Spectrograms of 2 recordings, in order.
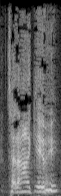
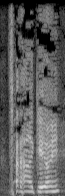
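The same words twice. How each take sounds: First: Playful rising "자랑할게요" repeated with the same lilt; teasing boast again. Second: Playful rising "자랑할게요" announcing a boast; teasing boast. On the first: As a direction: keep teasing the endless build-up. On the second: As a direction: tease that he is about to brag. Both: Retold or imitated. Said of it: "계속 아직 자랑도 못하면서 자랑".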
